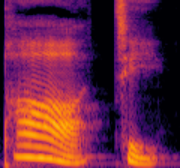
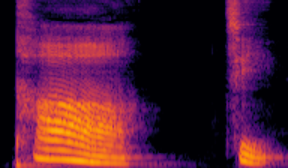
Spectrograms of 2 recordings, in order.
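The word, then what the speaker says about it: party: In British English, it's parti. We don't pronounce the R at all. So that the tongue must come back. Parti.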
